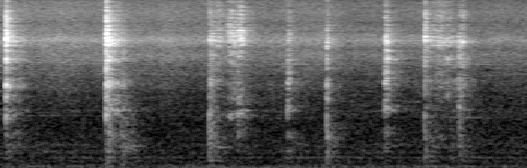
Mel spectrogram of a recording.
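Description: A spoon scrapes and clinks against a pan as crumbled tofu, or soya paneer, is mixed into sizzling masala for tofu bhurji, with a handful of sharp irregular strokes over a faint sizzle.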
